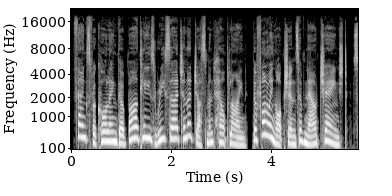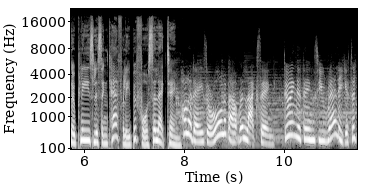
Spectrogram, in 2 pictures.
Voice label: On Hold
